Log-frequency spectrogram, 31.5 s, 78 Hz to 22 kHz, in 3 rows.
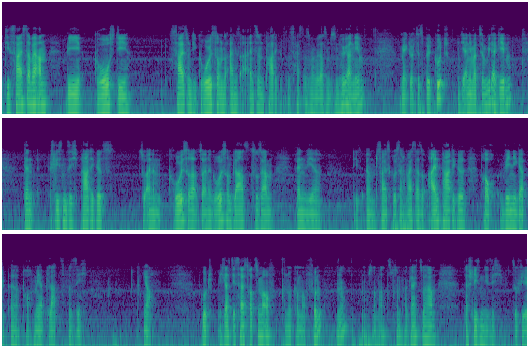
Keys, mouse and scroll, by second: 5.8 click, 6.5 click, 6.8 click, 7.4 click, 9.2 click, 9.8 alt+a, 15.9 middle click, 18.5 alt+a, 19.1 shift+middle click, 19.5-20.1 scroll up 3, 20.1 scroll up 1, 23.0-23.5 scroll down 5, 23.4-24.6 scroll up 3, 25.9 click, 26.1 click, 26.8 click, 27.9 click, 28.3 alt+a.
